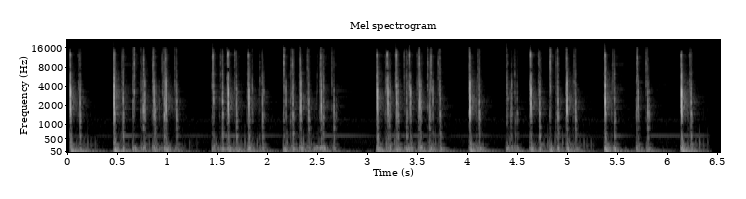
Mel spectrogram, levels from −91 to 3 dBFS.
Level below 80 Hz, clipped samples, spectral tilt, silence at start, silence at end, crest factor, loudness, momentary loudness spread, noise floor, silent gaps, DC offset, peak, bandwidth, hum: -52 dBFS; under 0.1%; -1 dB/octave; 0 s; 0.25 s; 36 dB; -34 LUFS; 16 LU; -55 dBFS; none; under 0.1%; 0 dBFS; over 20 kHz; none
